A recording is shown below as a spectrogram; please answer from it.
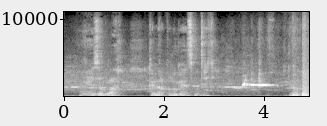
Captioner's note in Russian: Свистит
